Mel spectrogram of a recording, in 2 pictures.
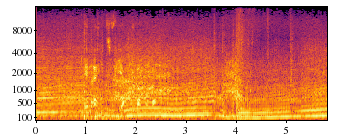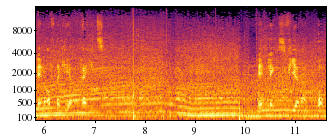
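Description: Tyres skid and scrabble on tarmac through the bends.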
